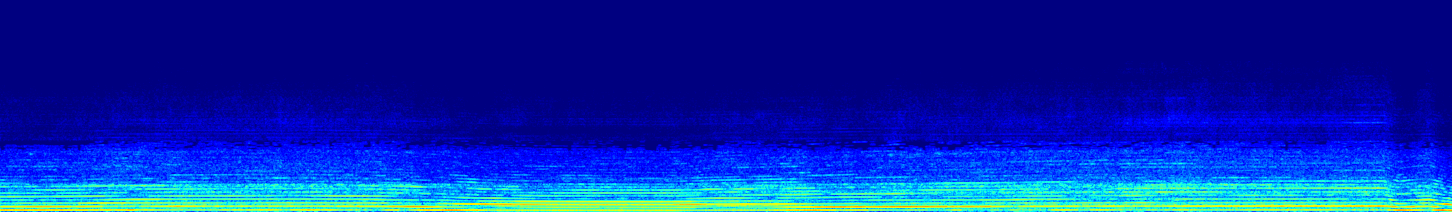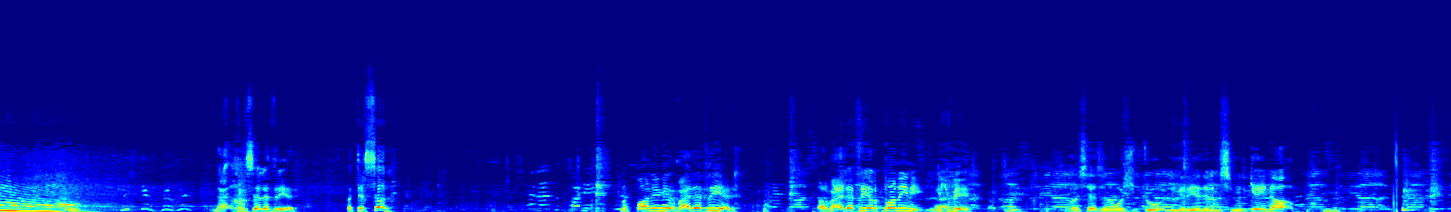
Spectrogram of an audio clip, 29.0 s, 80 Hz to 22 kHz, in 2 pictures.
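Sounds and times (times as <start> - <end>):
blender motor whining: 6.0 - 16.4
motor spinning down: 6.4 - 16.7.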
